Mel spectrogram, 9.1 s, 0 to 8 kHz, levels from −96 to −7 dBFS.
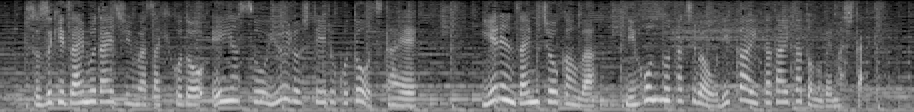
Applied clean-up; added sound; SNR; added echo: none; none; none; none.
